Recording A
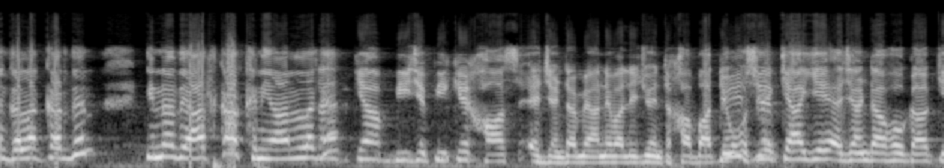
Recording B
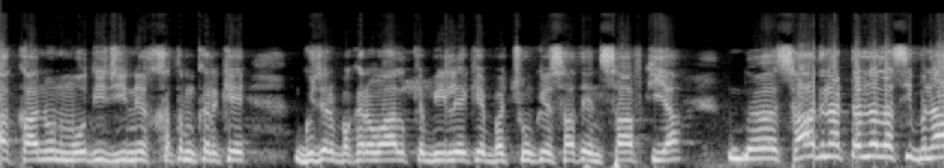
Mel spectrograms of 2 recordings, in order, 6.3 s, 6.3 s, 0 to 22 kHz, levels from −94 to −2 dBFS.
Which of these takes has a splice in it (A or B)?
B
